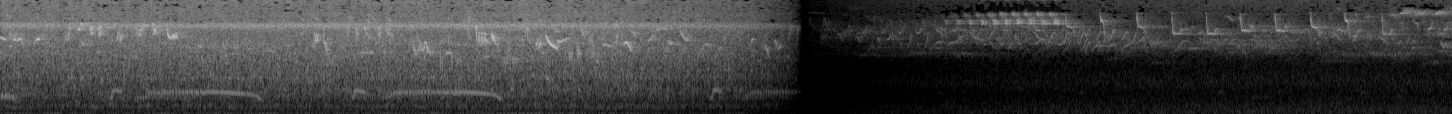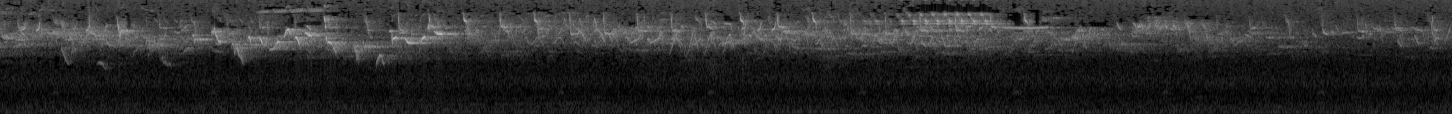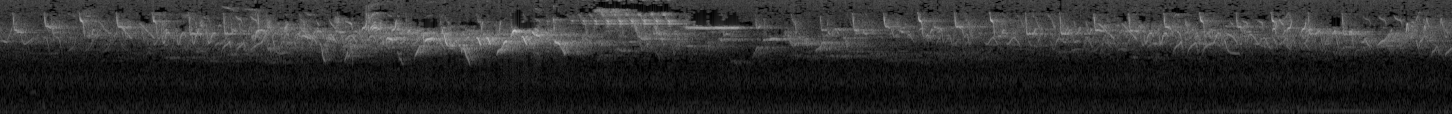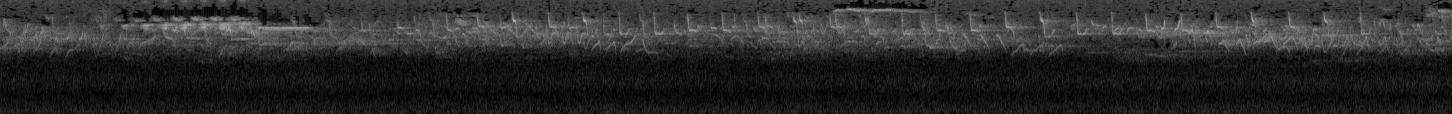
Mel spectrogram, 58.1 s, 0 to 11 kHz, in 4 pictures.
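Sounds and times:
songbirds chirping and singing: 0.0s - 8.0s.

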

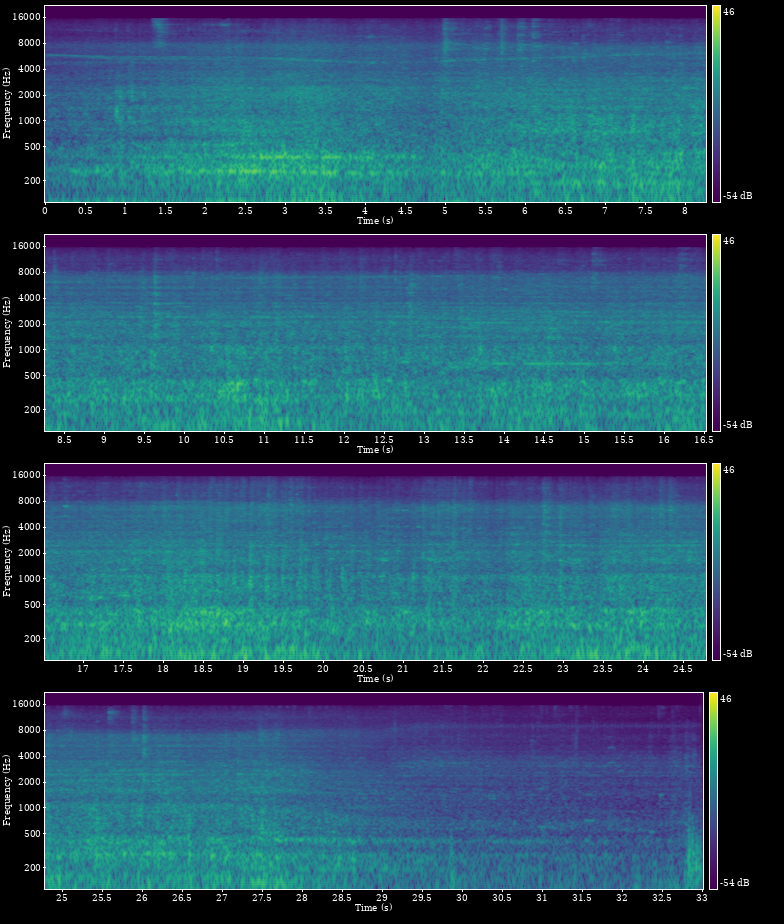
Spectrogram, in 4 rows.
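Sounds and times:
train wheels clattering: 0.0s - 28.7s
diesel locomotive passing: 0.0s - 33.0s
train coaches rumbling past: 0.0s - 33.0s.

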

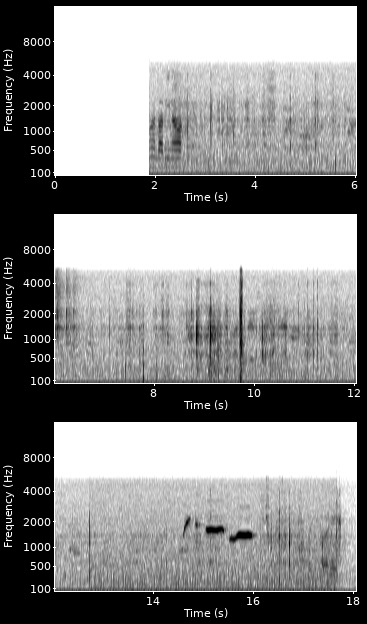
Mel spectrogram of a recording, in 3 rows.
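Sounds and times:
steady low hiss: 1.9s - 18.0s.

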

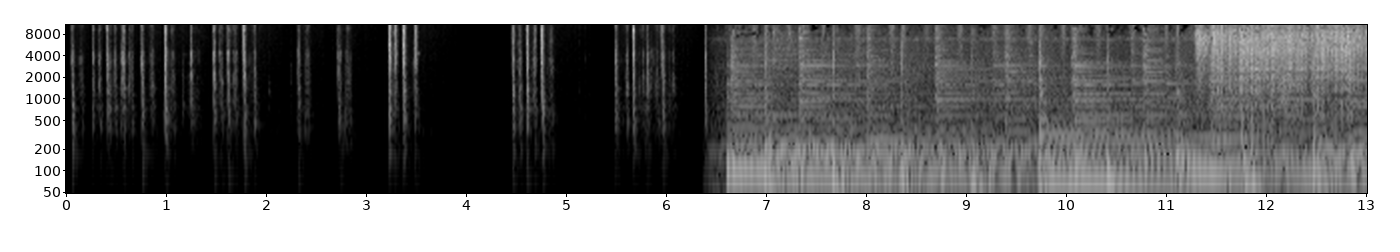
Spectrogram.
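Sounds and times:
keyboard typing clicks: 0.1s - 3.6s, 4.5s - 6.2s.

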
